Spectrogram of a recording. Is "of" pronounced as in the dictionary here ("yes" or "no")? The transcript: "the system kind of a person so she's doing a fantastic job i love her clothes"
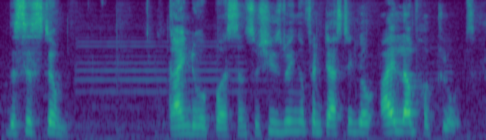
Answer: yes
